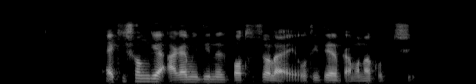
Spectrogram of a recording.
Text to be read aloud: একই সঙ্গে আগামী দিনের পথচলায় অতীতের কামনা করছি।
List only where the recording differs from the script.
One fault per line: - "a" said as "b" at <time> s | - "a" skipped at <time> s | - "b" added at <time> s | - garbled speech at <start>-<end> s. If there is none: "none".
none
